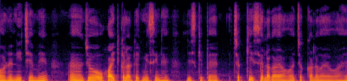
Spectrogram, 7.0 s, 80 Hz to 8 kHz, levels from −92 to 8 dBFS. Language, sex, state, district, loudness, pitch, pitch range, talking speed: Hindi, male, Haryana, Charkhi Dadri, -20 LUFS, 150 Hz, 145-155 Hz, 170 wpm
